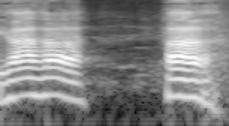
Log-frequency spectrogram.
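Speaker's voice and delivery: a forced, uneasy ha ha ha; nervous forced laugh. Acted. Isaac nervously laughs at his father holding a knife, forced laugh. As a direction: laugh it off nervously, not quite amused.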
